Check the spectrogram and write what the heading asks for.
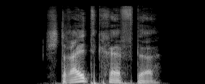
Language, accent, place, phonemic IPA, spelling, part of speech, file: German, Germany, Berlin, /ˈʃtʁaɪ̯tˌkʁɛftə/, Streitkräfte, noun, De-Streitkräfte.ogg
- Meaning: nominative/accusative/genitive plural of Streitkraft (“armed forces”)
